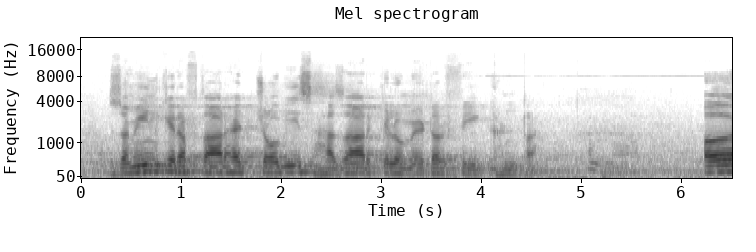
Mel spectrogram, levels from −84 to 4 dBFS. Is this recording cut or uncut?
uncut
